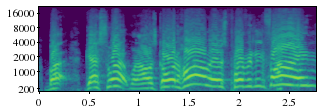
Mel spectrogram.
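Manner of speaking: loud, high exasperated yell; indignant outburst. Real, not acted. Ranting to friends about the train, indignant yell. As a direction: shout it, outraged at the irony.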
